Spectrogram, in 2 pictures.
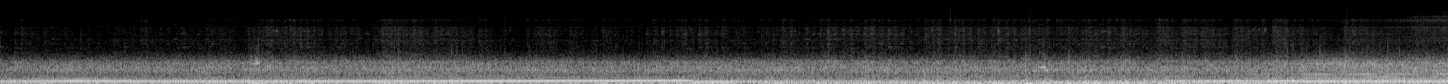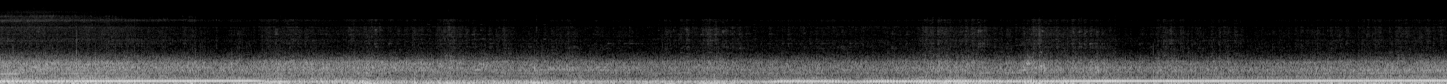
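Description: A race car's engine heard from inside its cabin, pulling under steady throttle with the pitch slowly climbing, then dropping sharply about 7 and 17 seconds in as the driver lifts off for corners, and climbing again near the end, over constant road and tyre rumble.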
